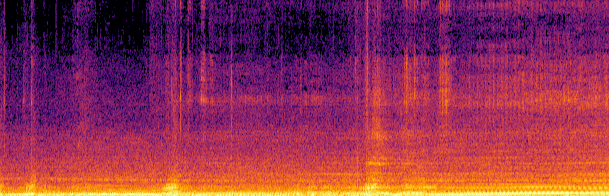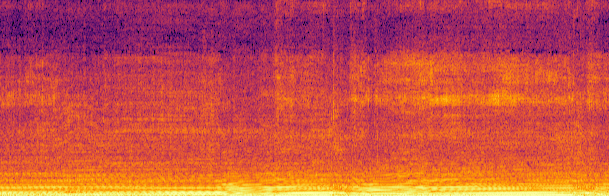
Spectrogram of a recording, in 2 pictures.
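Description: Ford Mustang accelerating hard on a drag run, a loud, close engine roar rising steadily in pitch, with a shift partway through before it climbs again, heard without any talking.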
